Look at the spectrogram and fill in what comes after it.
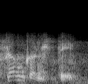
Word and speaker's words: Frankenstein: No, se pronuncia Frankenstein.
